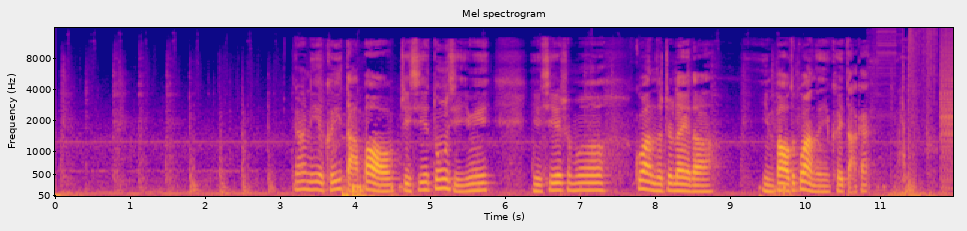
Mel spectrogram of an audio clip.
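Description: Footsteps run across a metal floor.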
